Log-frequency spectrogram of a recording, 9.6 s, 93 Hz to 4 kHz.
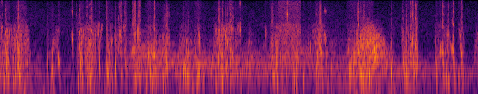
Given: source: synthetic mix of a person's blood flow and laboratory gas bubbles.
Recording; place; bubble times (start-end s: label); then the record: Doppler ultrasound of blood flow; subclavian vein
0.00-0.59 s: bubbles
0.91-1.13 s: bubbles
1.16-1.22 s: bubbles
1.42-1.49 s: bubbles
1.52-2.07 s: bubbles
2.13-2.85 s: bubbles
2.90-3.43 s: bubbles
3.58-4.11 s: bubbles
4.26-4.86 s: bubbles
5.29-6.02 s: bubbles
6.05-6.10 s: bubbles
6.15-6.82 s: bubbles
6.93-7.49 s: bubbles
7.79-7.89 s: bubbles
8.02-8.40 s: bubbles
8.69-9.30 s: bubbles
From the record:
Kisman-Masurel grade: 342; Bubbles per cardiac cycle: rolling drumbeat, 9 or more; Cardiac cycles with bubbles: 100%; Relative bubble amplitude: moderate (0.250 to 0.450); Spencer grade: 3 (all of the cardiac periods contain showers or single bubble signals, but not dominating or overriding the cardiac motion signals); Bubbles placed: anywhere in the cardiac cycle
